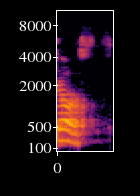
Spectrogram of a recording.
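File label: "dust", Nigerian Pidgin, female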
